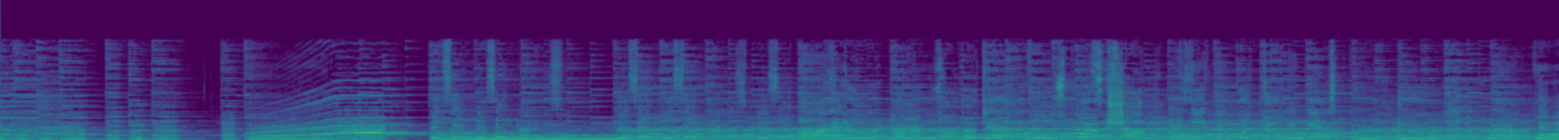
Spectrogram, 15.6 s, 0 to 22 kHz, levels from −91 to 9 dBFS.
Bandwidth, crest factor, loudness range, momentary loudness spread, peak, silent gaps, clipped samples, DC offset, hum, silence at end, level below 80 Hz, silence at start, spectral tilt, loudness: 16 kHz; 16 dB; 4 LU; 9 LU; -12 dBFS; none; under 0.1%; 0.1%; none; 0 s; -62 dBFS; 0 s; -4.5 dB/octave; -29 LUFS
